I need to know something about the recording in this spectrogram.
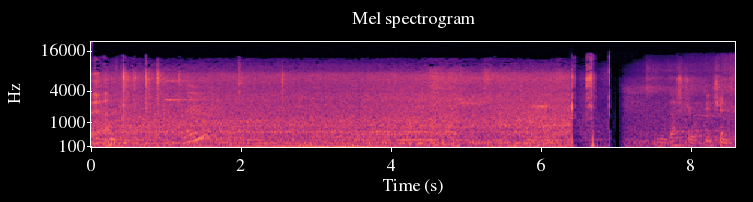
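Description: Steady low mechanical hum with a constant drone, and a few light clicks as a wooden door is pushed open near the start. The hum cuts off suddenly about six and a half seconds in, giving way to quieter room noise.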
